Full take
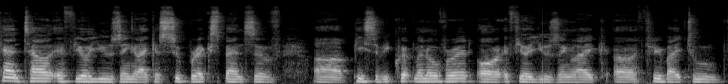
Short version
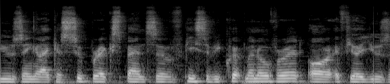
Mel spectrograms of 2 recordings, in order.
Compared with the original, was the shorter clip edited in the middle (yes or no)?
yes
